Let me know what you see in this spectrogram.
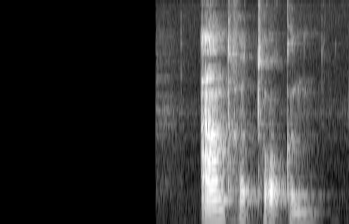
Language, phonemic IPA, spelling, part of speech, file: Dutch, /ˈaŋɣəˌtrɔkə(n)/, aangetrokken, verb, Nl-aangetrokken.ogg
- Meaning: past participle of aantrekken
